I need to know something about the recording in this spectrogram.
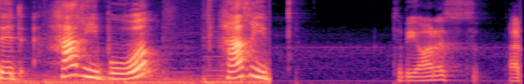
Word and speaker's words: Haribo: everyone knew that Haribo is actually German we pronounce it Haribo har to be honest I don't know if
